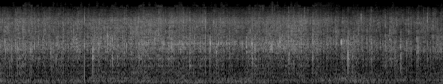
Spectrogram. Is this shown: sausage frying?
yes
